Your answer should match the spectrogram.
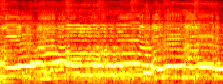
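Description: A man singing live into a microphone, holding long notes that waver and slide from one pitch to the next.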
